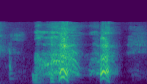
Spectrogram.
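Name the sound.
cough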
